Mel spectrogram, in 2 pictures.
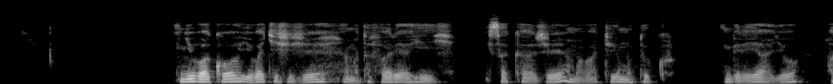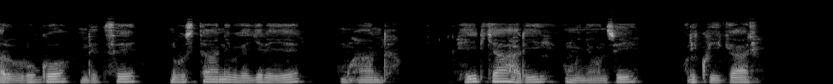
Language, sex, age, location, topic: Kinyarwanda, male, 25-35, Huye, education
